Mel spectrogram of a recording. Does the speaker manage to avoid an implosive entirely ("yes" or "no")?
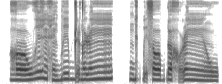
no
